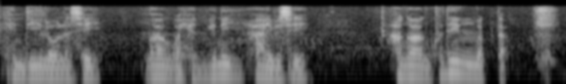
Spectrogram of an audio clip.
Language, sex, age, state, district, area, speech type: Manipuri, male, 18-30, Manipur, Tengnoupal, rural, spontaneous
